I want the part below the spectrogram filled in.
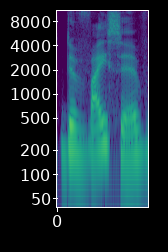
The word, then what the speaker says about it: divisive: And it's interesting for what it's worth to look at the American Heritage's usage panel, because in 2013, divisive was the preferred pronunciation of 88% of their usage panel, which is made up of people of letters. And back in 2001, the short I, rhyming with permissive, was acceptable to only 16% of the panel, but by 2013, it was deemed acceptable by 65% of the panel.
